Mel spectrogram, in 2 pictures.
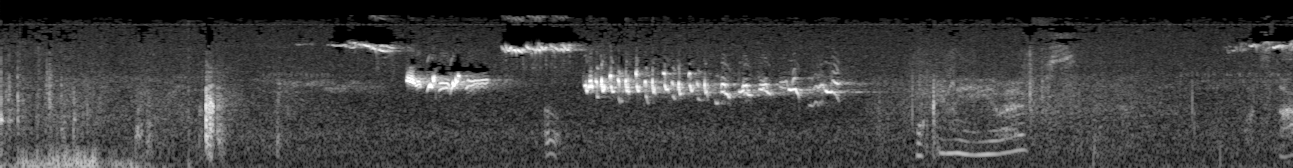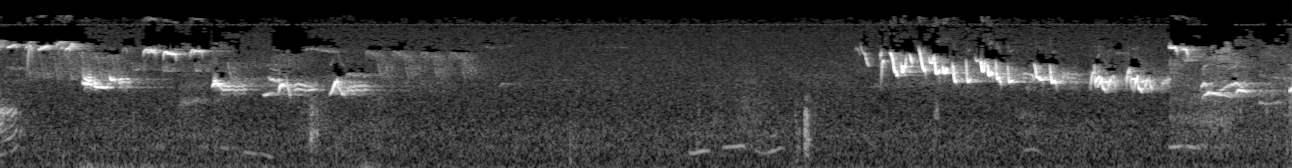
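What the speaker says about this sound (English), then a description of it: "listen to the birds." Birdsong on a morning walk through woodland at Center Parcs. Scattered bright chirps and short trills come from moderate distance, with quiet gaps, soft movement sounds and faint murmurs in between.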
